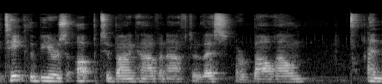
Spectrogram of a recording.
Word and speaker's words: Baghaven: in Copenhagen as well, which is called Baghaven in sort of anglicised Danish, but Baghaven from what I understand in regular Danish pronunciation, if you can call it that.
